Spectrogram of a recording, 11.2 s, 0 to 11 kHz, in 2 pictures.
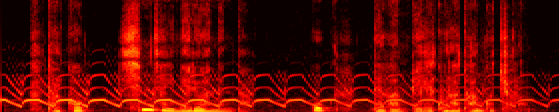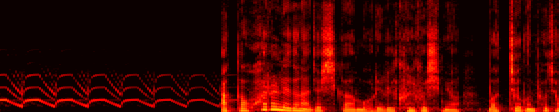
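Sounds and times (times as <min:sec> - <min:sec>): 
police patrol car siren yelping: 0:00.0 - 0:07.7
speech: 0:00.3 - 0:02.5, 0:03.1 - 0:05.3, 0:07.8 - 0:11.1.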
